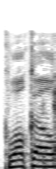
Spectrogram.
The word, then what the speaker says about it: Cuoco: Cuoco.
